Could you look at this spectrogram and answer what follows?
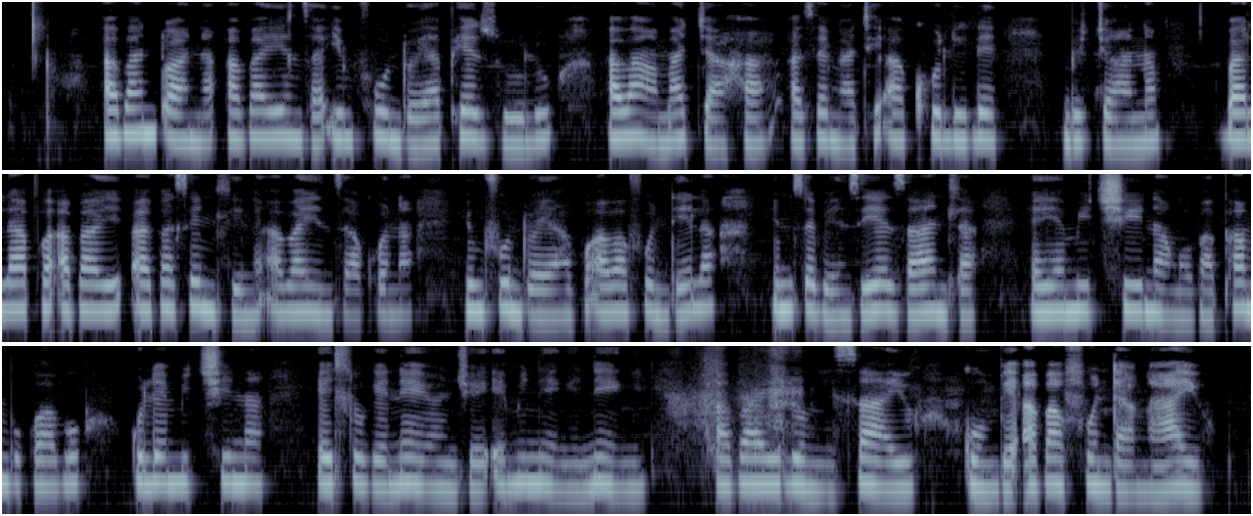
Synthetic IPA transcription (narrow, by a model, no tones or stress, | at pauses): aβantʼwanaʔaβajɛnd͡zʱaʔiɱfundʱɔjapʰezuluaβaŋamad̥ʒ̥ʱaxaːsɛŋatʰiʔakʰulilɛ | mbʱid̥ʒ̥ʱana | βalapʰɔʔβasend͡ɮʱiniʔaβajɛnd͡zʱakʰɔna | iɱfundʱɔjaβɔaβafundʱɛla | imisɛβend͡zʱijɛzand͡ɮʱa | ɛjemit͡ʃʼinaŋɔβapʰambʱiɣwaβɔ | ɣulemit͡ʃʼina | eɬuɣɛnɛjɔnd͡ʒʱɛʔemineŋineŋiaβajiluŋisajɔɣumbʱɛʔaβafundʱaŋaːjɔ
